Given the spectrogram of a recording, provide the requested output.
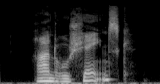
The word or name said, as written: RANDRUSIANSKE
